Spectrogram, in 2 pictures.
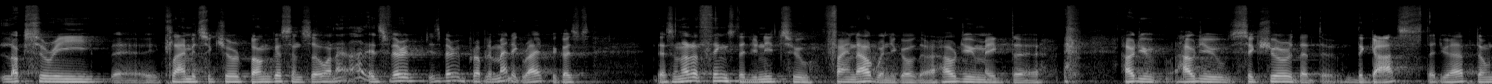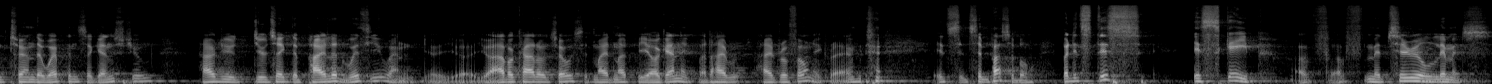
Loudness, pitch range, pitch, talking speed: -28 LUFS, 110-135 Hz, 120 Hz, 185 wpm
